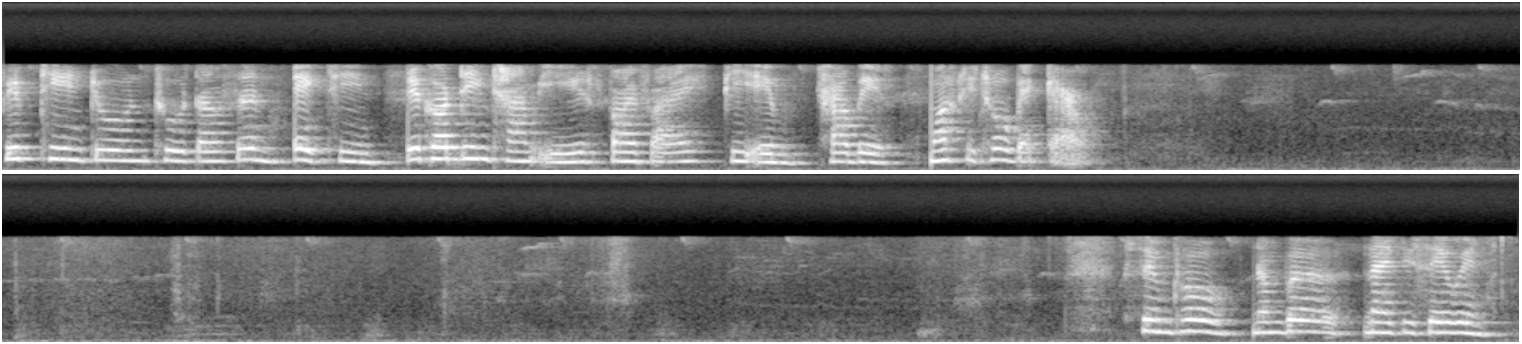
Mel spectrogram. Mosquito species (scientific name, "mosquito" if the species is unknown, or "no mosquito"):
no mosquito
